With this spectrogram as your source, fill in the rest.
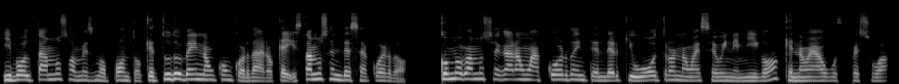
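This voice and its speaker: A woman who teaches the Enneagram talks through personality types in a podcast conversation, patiently illustrating her points with real cases and acted-out quotes. She speaks fast at a medium pitch with a clean tone, on a dry, studio-quality recording.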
